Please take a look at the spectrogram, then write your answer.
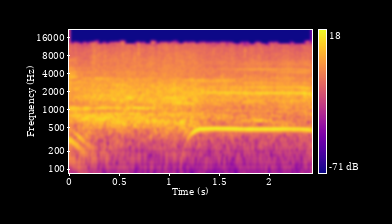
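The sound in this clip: Crowd at the Democratic National Convention in Chicago applauding and cheering, a dense, loud, steady wash of clapping and crowd noise that holds evenly throughout.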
